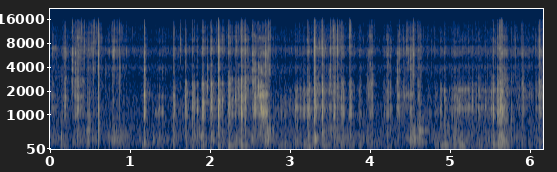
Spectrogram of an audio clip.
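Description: A solid white laundry soap bar held in the hand is scraped with a utility knife blade, peeling off curls of soap. The result is a dense run of quick, dry, crackling scrapes and ticks that are bright and thin, with almost no low end and no ringing after each stroke.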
